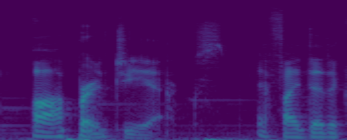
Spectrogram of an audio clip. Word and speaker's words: Opera GX: I call it Oprah GX, but I'm going to try and pronounce it the correct way. Opera GX.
